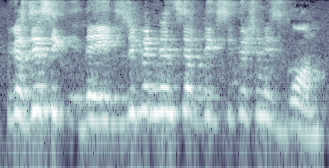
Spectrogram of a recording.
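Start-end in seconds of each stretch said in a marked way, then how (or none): none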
